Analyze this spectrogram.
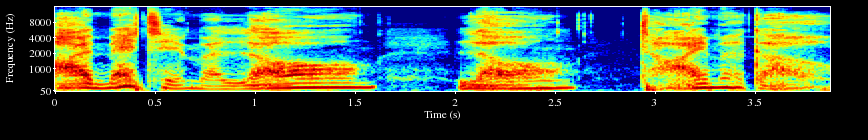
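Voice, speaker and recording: A put-on character voice, raspy, at a very slow pace with ordinary pitch variation. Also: woman, fairly low pitch for a woman. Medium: read story. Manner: slow, ominous.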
